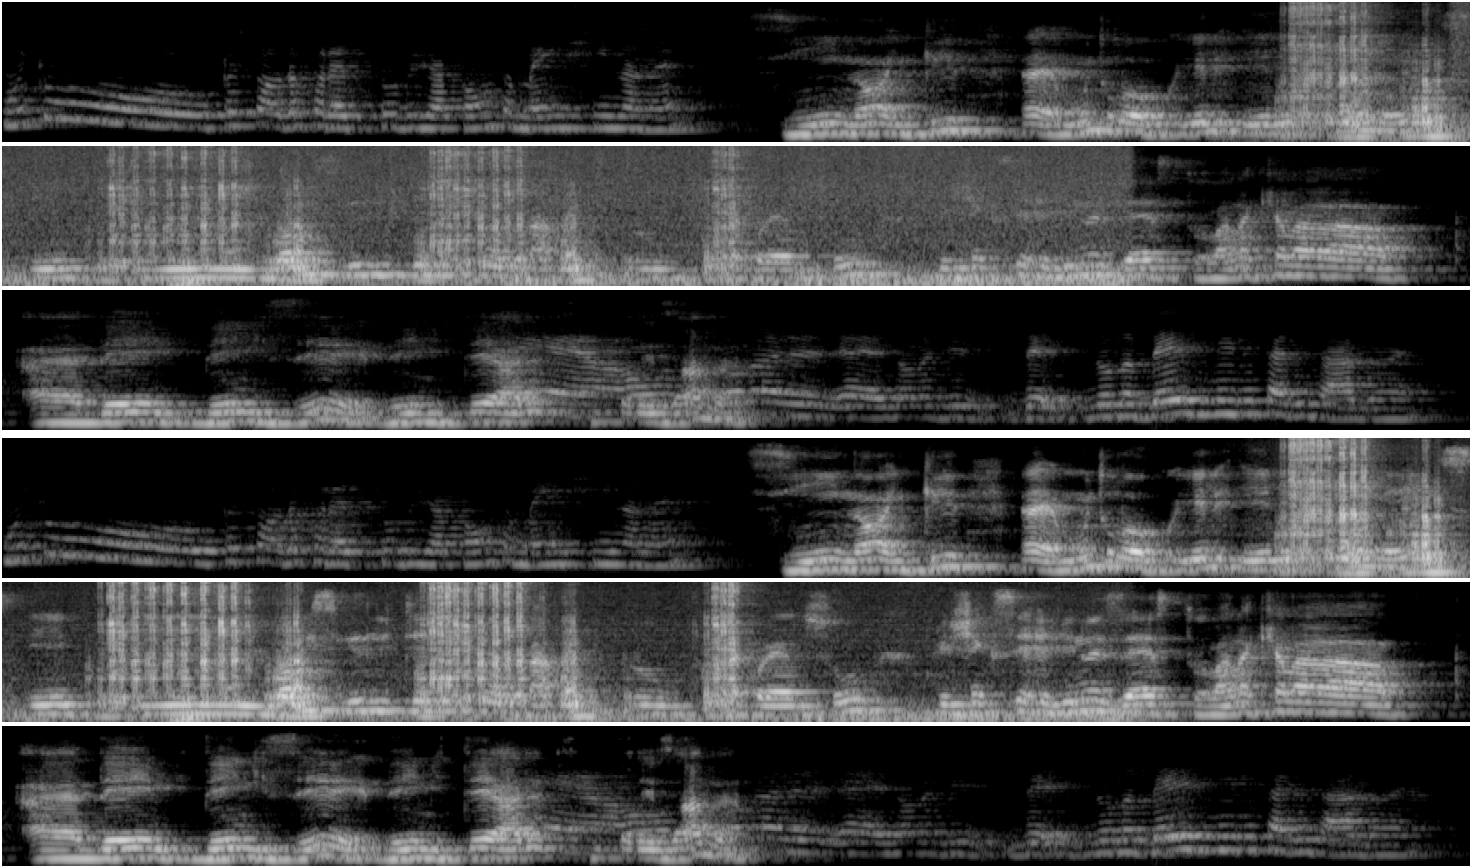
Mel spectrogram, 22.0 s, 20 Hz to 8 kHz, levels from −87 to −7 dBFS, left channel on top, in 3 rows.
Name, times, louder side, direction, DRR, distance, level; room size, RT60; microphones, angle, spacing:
voice 1, 0.0-3.4 17.2-21.8, left 2 dB, 55° left, 1.8 m, -50 dB
voice 2, 3.8-14.4 14.8-17.4 17.8-18.4, right 3 dB, 70° right, 0.7 m, -33 dB
sound 1, 6.4-7.3 7.6-9.0 9.4-10.5 10.8-11.0, right 6 dB, 25° right, 0.3 m, -28 dB
sound 2, 7.2-13.0, left 4 dB, 40° left, 0.4 m, -41 dB
12.0 x 8.6 x 4.6 m
head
